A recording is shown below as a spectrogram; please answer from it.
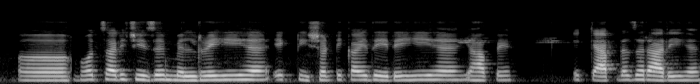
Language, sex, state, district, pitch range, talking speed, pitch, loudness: Hindi, female, West Bengal, Purulia, 195-215 Hz, 180 wpm, 205 Hz, -18 LUFS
